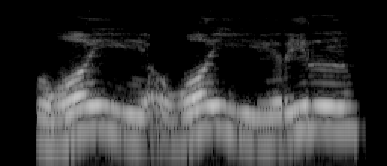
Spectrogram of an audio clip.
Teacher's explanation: ro berharokat kasroh, ini ro yang murokok, yang tipis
